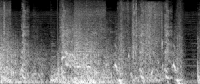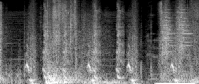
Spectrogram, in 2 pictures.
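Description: Rockets fire and explode with dull booms.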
